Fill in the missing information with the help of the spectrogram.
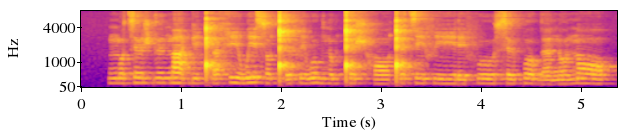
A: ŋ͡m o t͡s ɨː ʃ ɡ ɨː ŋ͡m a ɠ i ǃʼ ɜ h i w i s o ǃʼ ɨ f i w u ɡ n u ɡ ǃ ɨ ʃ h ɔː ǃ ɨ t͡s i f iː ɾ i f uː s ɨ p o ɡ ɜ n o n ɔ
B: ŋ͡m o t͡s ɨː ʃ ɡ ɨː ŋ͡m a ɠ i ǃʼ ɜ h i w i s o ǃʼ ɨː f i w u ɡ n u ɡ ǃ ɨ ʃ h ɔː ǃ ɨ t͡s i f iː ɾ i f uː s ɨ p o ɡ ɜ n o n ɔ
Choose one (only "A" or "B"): A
